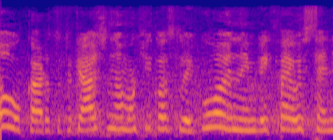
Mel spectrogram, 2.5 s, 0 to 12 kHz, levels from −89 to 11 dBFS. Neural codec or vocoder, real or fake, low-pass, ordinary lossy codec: vocoder, 22.05 kHz, 80 mel bands, Vocos; fake; 9.9 kHz; AAC, 32 kbps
